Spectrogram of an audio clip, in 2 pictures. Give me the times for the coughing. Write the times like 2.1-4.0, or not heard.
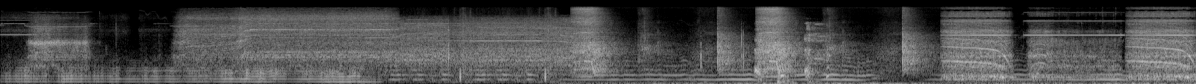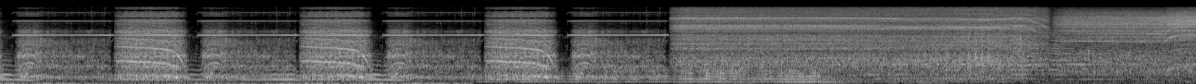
7.0-8.3.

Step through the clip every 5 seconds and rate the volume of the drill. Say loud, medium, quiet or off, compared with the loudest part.
medium, loud, loud, loud, loud.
